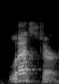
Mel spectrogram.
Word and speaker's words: Leicester: how do you pronounce it how do you pronounce it uh uh leicester lester great rugby team yes l-e-s-t-e-r lester pretty much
